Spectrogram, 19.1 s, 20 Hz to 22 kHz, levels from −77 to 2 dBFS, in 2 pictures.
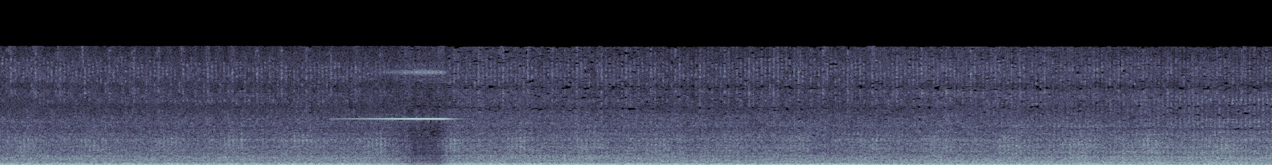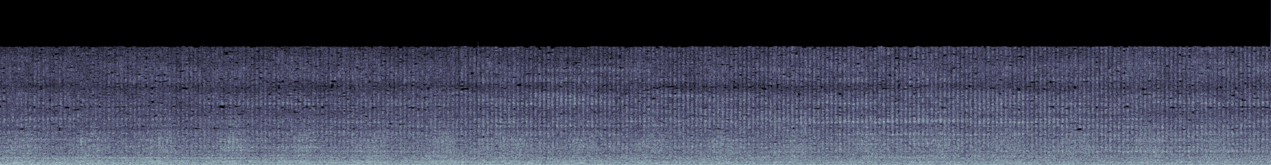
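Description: A microphone picked up the loudspeaker it was feeding, and the loop ran away at 6.2 kHz, causing loudspeaker feedback squeal from 2.47 to 3.56 s: a thin, piercing tone that swells within a second to sit a few decibels above the surrounding sound, then cuts off.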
